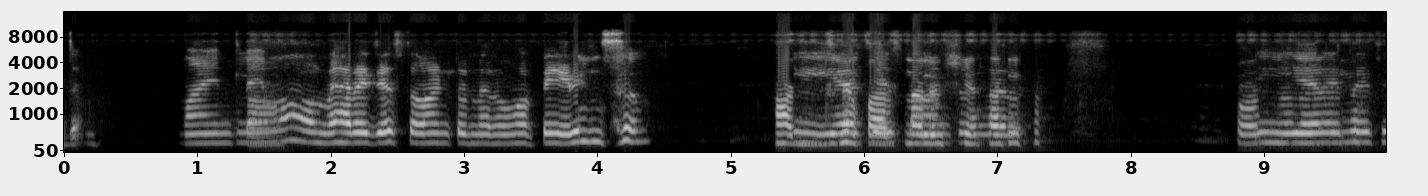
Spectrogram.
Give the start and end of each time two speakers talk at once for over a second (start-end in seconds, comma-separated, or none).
5.5-7.1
